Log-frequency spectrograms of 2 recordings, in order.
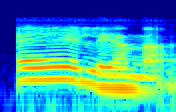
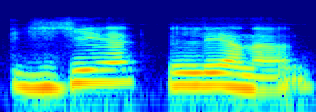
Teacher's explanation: Don't forget about this short Y sound in the beginning of this Russian name.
